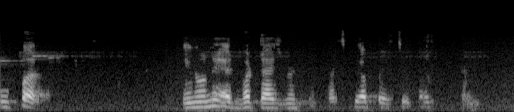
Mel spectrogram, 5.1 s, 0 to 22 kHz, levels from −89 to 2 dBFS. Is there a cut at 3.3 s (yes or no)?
no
